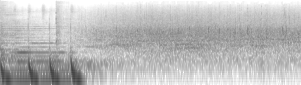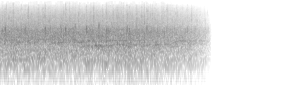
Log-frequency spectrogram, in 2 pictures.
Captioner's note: applause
